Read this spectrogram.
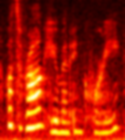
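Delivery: ordinary delivery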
